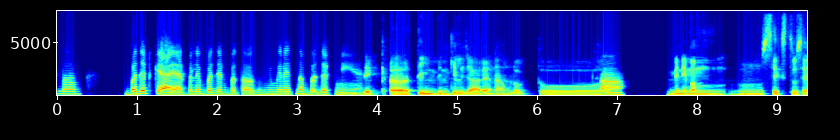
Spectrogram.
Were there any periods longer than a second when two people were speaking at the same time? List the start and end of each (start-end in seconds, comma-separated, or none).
none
